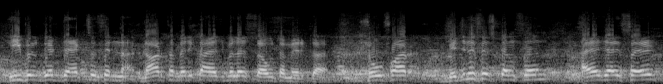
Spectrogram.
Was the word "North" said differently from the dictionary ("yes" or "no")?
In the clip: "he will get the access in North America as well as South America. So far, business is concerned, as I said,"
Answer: yes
